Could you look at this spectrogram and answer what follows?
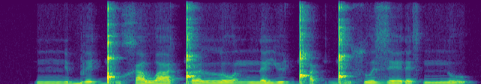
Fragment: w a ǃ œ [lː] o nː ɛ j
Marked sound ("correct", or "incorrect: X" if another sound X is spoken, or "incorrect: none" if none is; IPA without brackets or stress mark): correct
